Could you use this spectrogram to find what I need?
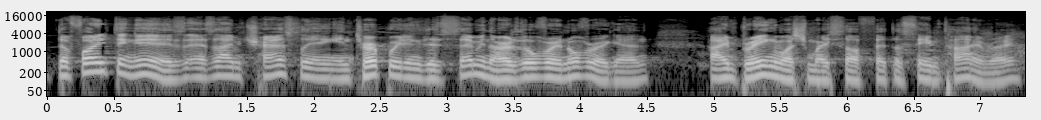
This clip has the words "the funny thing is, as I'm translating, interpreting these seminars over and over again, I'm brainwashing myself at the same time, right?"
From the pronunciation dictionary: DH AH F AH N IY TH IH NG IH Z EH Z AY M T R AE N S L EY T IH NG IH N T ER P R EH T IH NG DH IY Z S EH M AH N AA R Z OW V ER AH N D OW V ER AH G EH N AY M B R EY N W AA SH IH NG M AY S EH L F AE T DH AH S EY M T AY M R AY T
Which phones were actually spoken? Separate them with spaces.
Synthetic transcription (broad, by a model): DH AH F AH N IY TH IH NG IH Z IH Z AY M T R AE N S L EY T IH NG IH N T ER P R EH T IH NG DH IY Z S EH M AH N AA R Z OW V ER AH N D OW V ER AH G EH N AY M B R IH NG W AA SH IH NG M AY S EH L F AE T DH AH S EY M T AY M R AY T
